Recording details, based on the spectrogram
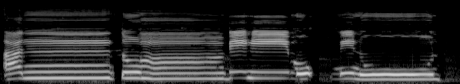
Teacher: میم ساکن کے بعد با آ گیا ہے تو اس صورت میں بھی میم ساکن پر غنہ کرتے ہیں، ایسے پڑھا جائے گا انتم بہ مؤمنون۔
